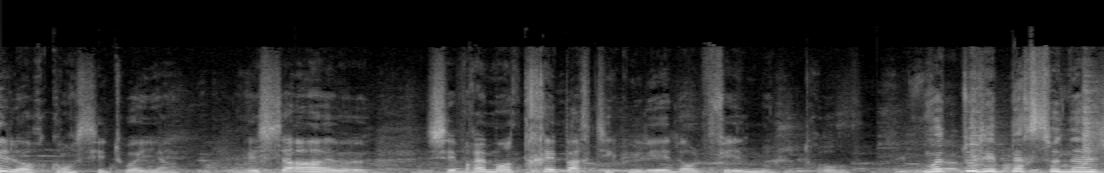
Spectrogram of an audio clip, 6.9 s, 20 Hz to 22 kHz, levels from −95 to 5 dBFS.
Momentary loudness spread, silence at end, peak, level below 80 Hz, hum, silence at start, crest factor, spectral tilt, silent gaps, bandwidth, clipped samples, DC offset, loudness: 16 LU; 0 s; -4 dBFS; -54 dBFS; none; 0 s; 18 dB; -5 dB/octave; none; 16.5 kHz; under 0.1%; under 0.1%; -21 LUFS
